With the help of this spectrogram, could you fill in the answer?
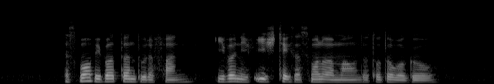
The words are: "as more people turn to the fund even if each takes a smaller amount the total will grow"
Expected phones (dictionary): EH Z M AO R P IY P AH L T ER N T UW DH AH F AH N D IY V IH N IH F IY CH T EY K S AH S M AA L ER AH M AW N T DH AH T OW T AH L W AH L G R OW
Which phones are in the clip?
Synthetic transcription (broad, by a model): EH S M AO L P IY P AH L T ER N T UW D AH F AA N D IY V IH N IH F IY CH T EY K S AH S M AA L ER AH M AW N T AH T OW T AH L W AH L G OW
